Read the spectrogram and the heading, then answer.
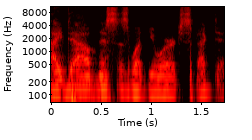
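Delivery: metallic voice sounding run through a filter. Narrating a scene, a figure turns to the listener and speaks: metallic filtered voice. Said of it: "says in a voice, a metallic, like filtered voice".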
